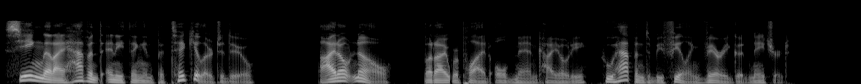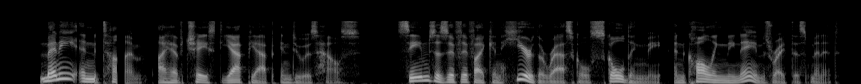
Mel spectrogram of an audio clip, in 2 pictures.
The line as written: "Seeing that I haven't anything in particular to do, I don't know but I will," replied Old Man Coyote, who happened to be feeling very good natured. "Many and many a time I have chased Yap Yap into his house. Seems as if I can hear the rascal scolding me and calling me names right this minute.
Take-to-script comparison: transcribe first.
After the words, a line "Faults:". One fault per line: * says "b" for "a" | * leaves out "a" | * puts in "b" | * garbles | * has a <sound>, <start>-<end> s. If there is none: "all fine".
"Seeing that I haven't anything in particular to do, I don't know but I," replied Old Man Coyote, who happened to be feeling very good natured. "Many and a time I have chased Yap Yap into his house. Seems as if if I can hear the rascal scolding me and calling me names right this minute.
Faults:
* leaves out "will"
* leaves out "many"
* has a dropout, 9.8-9.9 s
* puts in "if"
